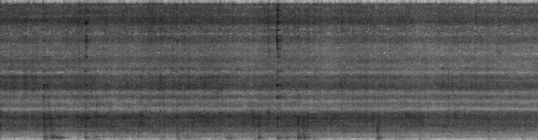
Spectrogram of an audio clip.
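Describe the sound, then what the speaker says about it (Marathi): Chopped ash gourd goes into a pan where fenugreek seeds are frying, giving a steady sizzle broken by a few light scraping and clinking stirring sounds. "मेथीदाणे थोडे झाले की हे चिरलेलं कोळ त्यामध्ये टाकायचं"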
